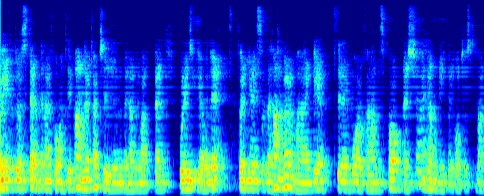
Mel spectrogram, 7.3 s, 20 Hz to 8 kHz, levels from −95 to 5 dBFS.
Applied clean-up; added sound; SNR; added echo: neural mask model DeepFilterNet 3.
